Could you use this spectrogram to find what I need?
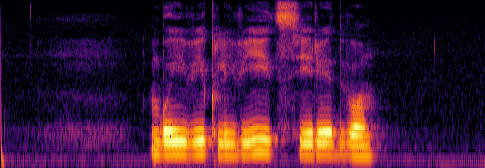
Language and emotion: Russian, neutral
